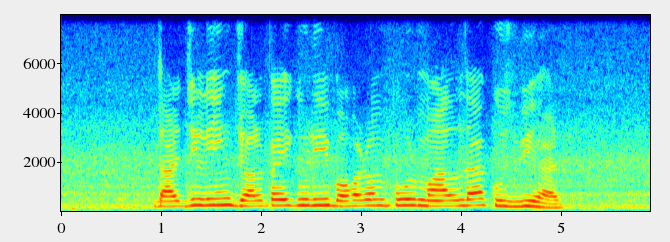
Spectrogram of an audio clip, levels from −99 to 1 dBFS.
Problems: constant background noise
